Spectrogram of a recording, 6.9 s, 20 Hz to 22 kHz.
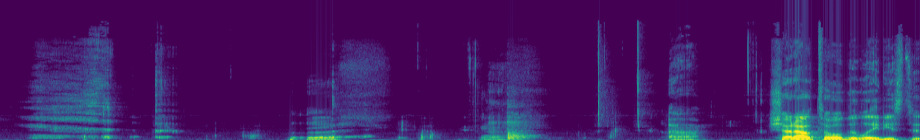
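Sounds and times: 
person sipping water with slurps and swallows: 0:00.2 - 0:05.0
speech: 0:02.3 - 0:02.7, 0:05.8 - 0:06.9.

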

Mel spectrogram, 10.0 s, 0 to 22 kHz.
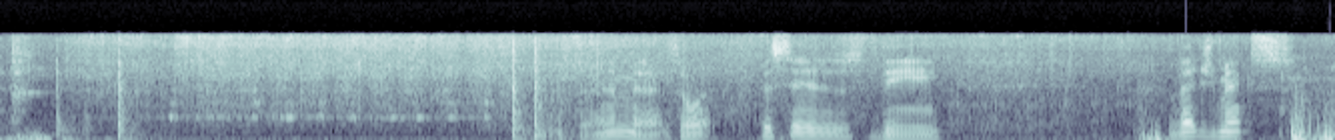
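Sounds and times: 
garlic frying in a pan over high heat: 0:00.0 - 0:09.9
stirring knocks in a pan: 0:00.1 - 0:04.9
speech: 0:04.4 - 0:07.2, 0:08.8 - 0:09.8.

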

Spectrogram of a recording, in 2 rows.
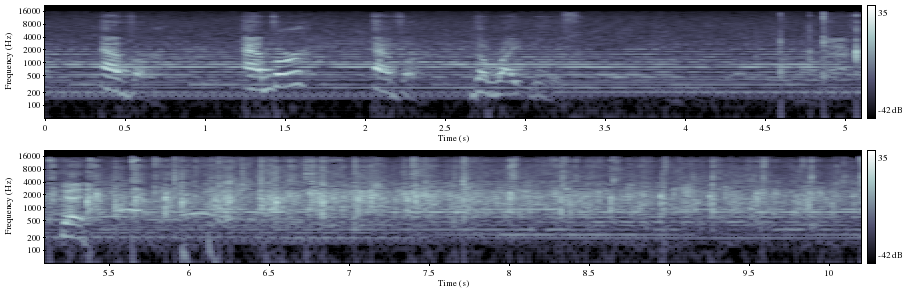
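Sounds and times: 
speech: 0:00.4 - 0:03.2, 0:05.2 - 0:06.0
audience clapping: 0:04.6 - 0:10.1.

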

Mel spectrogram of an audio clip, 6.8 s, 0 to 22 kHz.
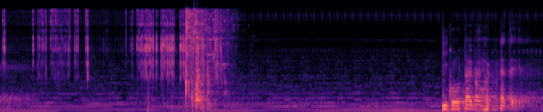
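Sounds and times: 
sharp ticks: 0:00.0 - 0:02.3
light bulb bursting inside a room: 0:00.4 - 0:03.1
glass shattering: 0:02.0 - 0:03.1
speech: 0:05.6 - 0:06.7.

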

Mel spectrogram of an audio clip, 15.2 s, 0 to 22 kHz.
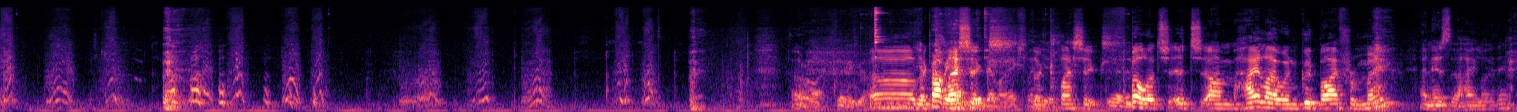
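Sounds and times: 
zipper zipping up and down: 0:00.0 - 0:03.3, 0:03.9 - 0:06.6
speech: 0:08.8 - 0:15.1.

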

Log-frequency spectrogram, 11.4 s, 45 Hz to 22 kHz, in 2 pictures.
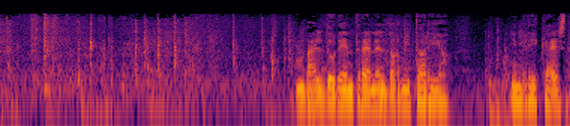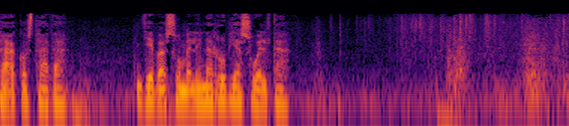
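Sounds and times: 
fingers typing on a computer keyboard: 0:00.0 - 0:03.2
speech: 0:03.0 - 0:08.7.

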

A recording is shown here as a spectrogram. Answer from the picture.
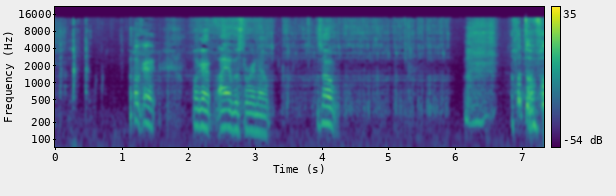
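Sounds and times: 
speech: 0:01.2 - 0:04.4, 0:07.1 - 0:07.3
person slurping water: 0:01.6 - 0:06.1.

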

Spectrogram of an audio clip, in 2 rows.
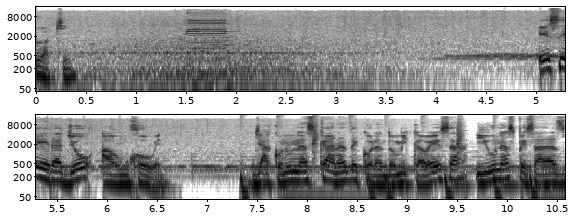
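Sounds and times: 
speech: 0:00.0 - 0:00.5, 0:05.0 - 0:06.7, 0:07.3 - 0:10.5
low rumble of city traffic: 0:00.0 - 0:08.6
steady rain: 0:00.0 - 0:09.4
car horn honking: 0:01.4 - 0:02.2.

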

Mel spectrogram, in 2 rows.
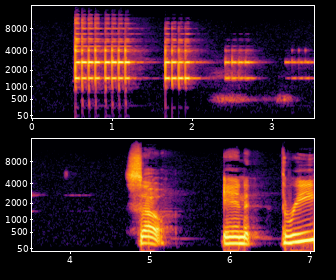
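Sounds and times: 
timer alarm ringing: 0:00.5 - 0:03.6
speech: 0:04.7 - 0:05.3, 0:05.9 - 0:07.0.

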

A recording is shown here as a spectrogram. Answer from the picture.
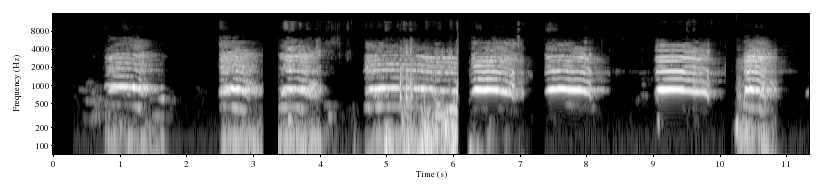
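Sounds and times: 
goat screaming in human-like bleats: 0:00.8 - 0:01.7, 0:02.5 - 0:04.1, 0:04.7 - 0:08.3, 0:09.0 - 0:11.0.

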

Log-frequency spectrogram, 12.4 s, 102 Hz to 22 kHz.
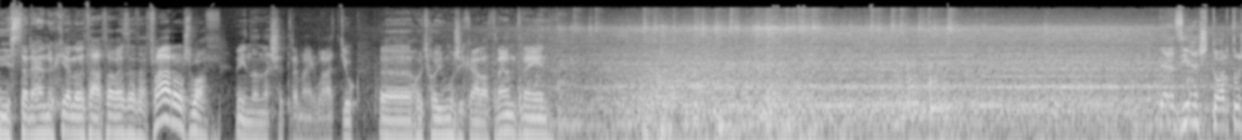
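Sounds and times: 
speech: 0:00.0 - 0:06.8, 0:11.6 - 0:12.4
train rolling along the rails: 0:04.6 - 0:12.4
clickety-clack of train wheels over track joints: 0:04.9 - 0:09.9.

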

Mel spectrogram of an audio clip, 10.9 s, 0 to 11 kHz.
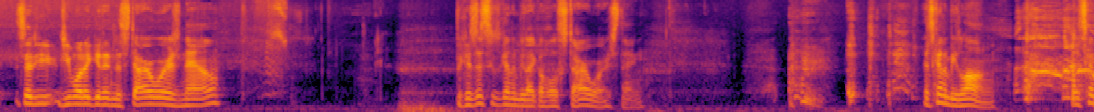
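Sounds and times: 
speech: 0:00.2 - 0:02.3, 0:04.6 - 0:06.6, 0:07.9 - 0:08.2, 0:09.2 - 0:10.9
person coughing harshly: 0:07.7 - 0:09.2, 0:10.1 - 0:10.9.

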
